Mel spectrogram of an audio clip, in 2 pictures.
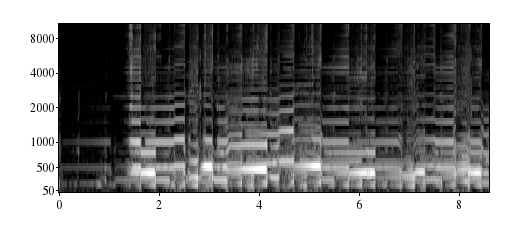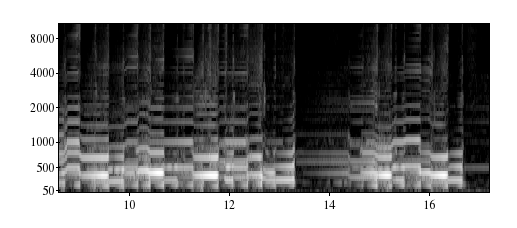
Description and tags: Acoustic guitar horror
Freaky guitar sound fx inspired by Amon Tobin. I can't play guitar at all, so I tried to make things interesting by reversing the umpteenth failed take I shot and pitching things around with Melodyne.
acoustic, guitar, sad-clowns, pitched, amon-tobin, horror, deadly, freaky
